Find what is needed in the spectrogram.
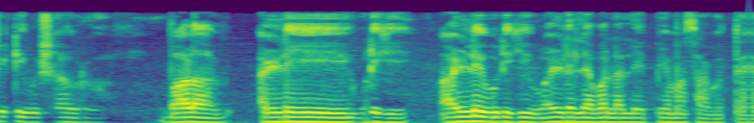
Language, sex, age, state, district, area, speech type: Kannada, male, 45-60, Karnataka, Chitradurga, rural, spontaneous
